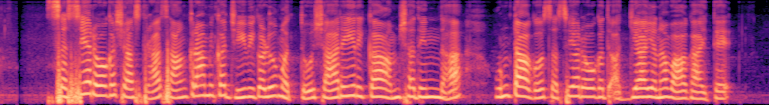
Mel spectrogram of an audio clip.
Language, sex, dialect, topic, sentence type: Kannada, female, Mysore Kannada, agriculture, statement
